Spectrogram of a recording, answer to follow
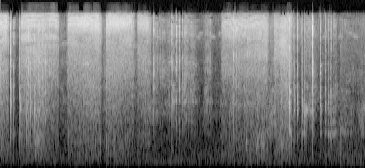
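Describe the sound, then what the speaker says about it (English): Aerosol trim dye paint spraying onto car interior trim in several hissing bursts, some long and steady, others short and sputtering, close by with no talking. "We're just going to go through and spray."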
